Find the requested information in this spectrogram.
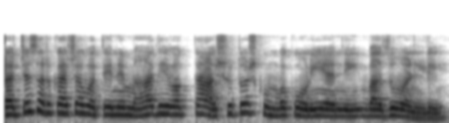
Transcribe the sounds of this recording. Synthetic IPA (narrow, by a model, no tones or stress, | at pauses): ɾad͡ʑjəsəɾkaɾt͡ɕjaʋət̪ineməɦad̪iʋək̚t̪aəɕut̪oɕkumbəkoɽ̃iːjanːiːbad͡zuːmaɳlḭː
